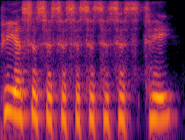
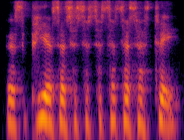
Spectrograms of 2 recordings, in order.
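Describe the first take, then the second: First: P-S-S-S-S-S-S-T, the S letters hissed long; drawn-out s like a snake. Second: P S S S S S S T spelled with long hissed S run; drawn-out s like a snake. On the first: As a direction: stretch the S letters of P S S S S S S T. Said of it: "not P H?". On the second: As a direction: drag out each S in P S S S S S S T. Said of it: "That's the way I think it". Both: Shown as a demonstration.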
